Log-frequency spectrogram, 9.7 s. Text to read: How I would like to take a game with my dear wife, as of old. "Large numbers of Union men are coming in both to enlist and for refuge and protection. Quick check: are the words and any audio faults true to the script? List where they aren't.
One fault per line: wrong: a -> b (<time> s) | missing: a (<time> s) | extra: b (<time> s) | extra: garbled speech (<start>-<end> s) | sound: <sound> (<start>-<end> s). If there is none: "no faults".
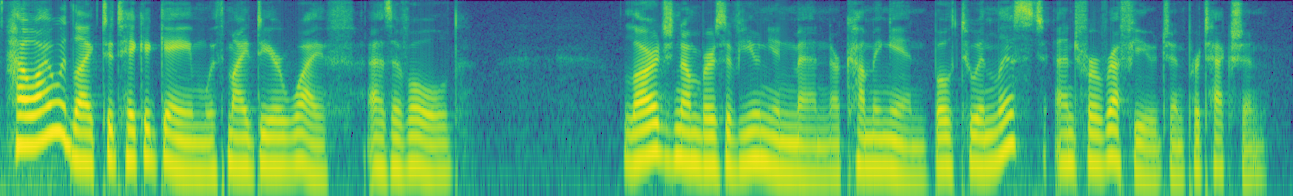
no faults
